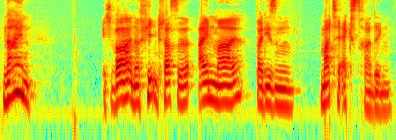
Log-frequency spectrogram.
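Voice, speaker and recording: A young man in casual chat with an old school friend, relaxed and talkative, asking many questions. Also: medium pitch, takes it slowly.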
